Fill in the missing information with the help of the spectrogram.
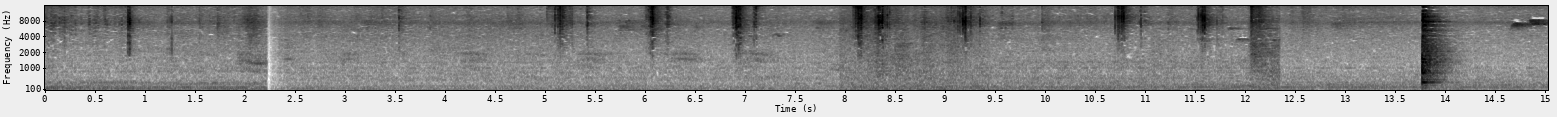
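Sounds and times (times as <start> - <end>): scissors snipping green onion: 5.0 - 7.4, 8.0 - 12.0.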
